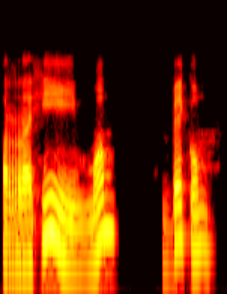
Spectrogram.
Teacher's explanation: پھر آخری بات کہتے ہیں کہ ایک اور ہے، اس کو بھی عرض کر دیں کہ یہاں کے اوپر نون تلفظ میں ہی پڑھا جاتا ہے، اور جیسے رحیم بکم کہ یہاں تنوین کا نون بھی تلفظ میں میم پڑھا جائے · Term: قلب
